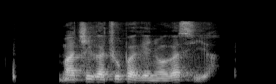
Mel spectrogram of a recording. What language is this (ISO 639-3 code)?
dav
